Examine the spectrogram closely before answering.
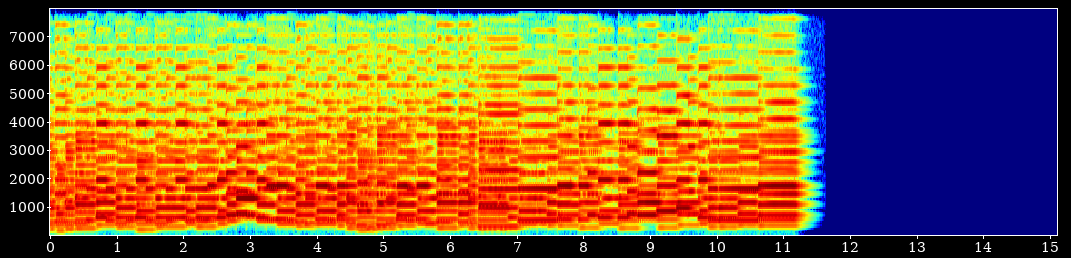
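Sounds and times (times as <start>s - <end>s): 
slangpolska folk dance tune: 0.0s - 11.3s.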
